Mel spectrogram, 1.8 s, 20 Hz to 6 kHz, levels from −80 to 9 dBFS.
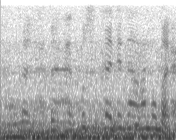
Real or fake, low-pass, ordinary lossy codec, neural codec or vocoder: fake; 5.4 kHz; none; codec, 16 kHz in and 24 kHz out, 1 kbps, XY-Tokenizer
